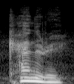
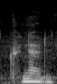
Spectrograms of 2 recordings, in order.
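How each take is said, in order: First: The stress is on the first syllable. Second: The stress is on the second syllable. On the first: The speaker calls it wrong. "우선 엉터리로 캐너리라고 발음을 한번 해보겠습니다" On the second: The speaker calls it right. "두 번째 실레블의 음절 액센트가 있네요"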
